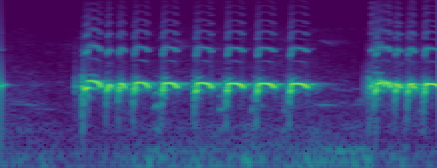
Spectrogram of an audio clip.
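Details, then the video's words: Local zebra dove (perkutut lokal) singing to lure and provoke rival birds into answering: loud bursts of short, hooked cooing notes, about eight in quick succession, then a pause before another burst begins. "Suara Pancingan Perkutut Lokal Gacor Suara Paling disukai Memancing Lawan Langsung NYAUT"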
